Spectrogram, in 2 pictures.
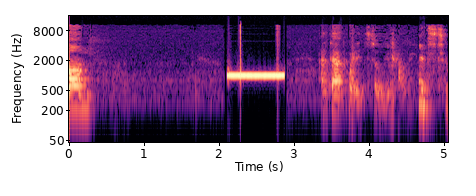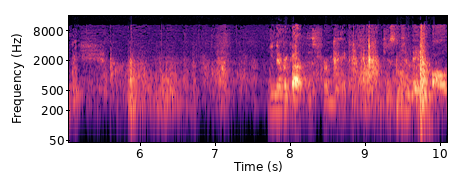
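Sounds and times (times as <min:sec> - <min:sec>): single-tone censor bleep: 0:02.1 - 0:02.9.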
